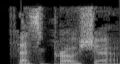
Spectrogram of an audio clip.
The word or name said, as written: thesprotia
